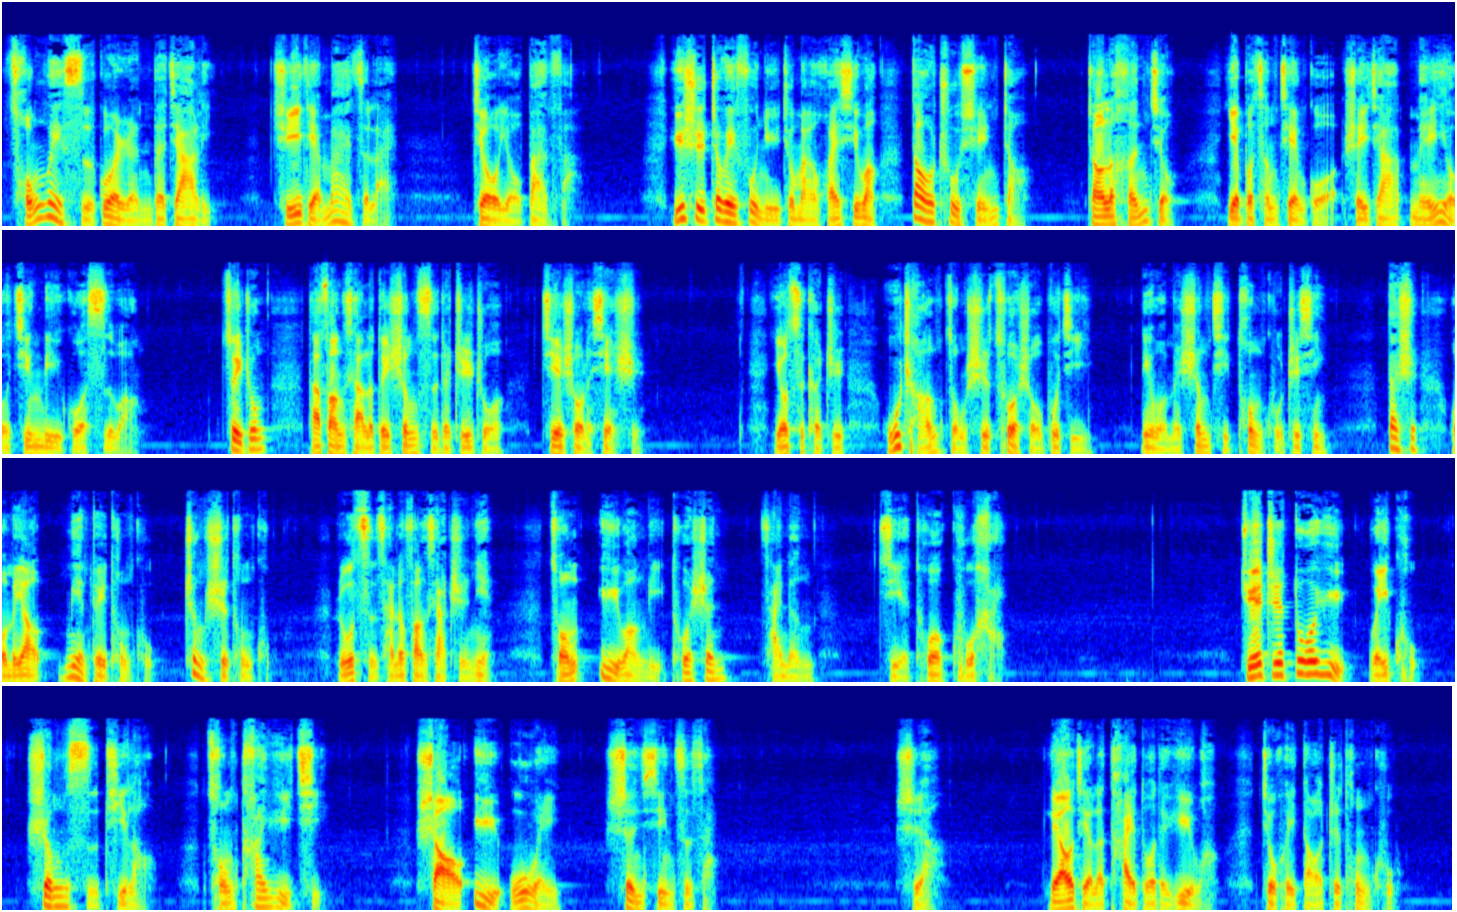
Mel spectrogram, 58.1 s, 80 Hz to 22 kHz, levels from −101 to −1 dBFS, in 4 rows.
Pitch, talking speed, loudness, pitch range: 85 Hz, 165 characters per minute, -22 LUFS, 80-100 Hz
